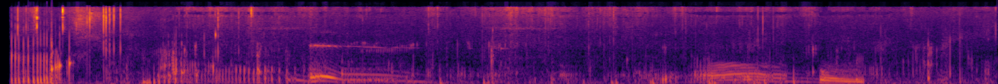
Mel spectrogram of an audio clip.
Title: VERY FUNNY Stomach Noises (For @StingyNewBrunswickHPT)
